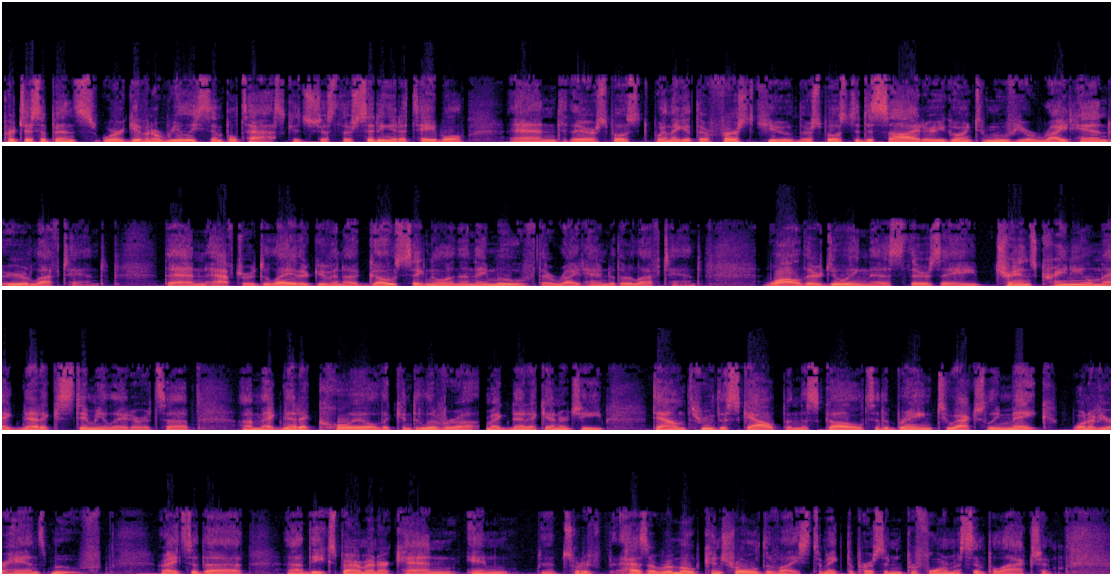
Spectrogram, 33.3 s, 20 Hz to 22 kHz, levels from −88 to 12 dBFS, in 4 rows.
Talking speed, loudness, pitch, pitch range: 220 wpm, -24 LUFS, 120 Hz, 110-140 Hz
